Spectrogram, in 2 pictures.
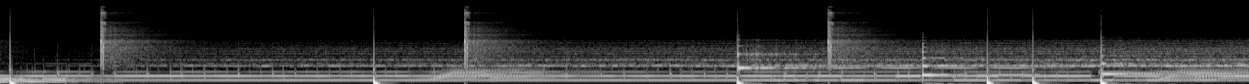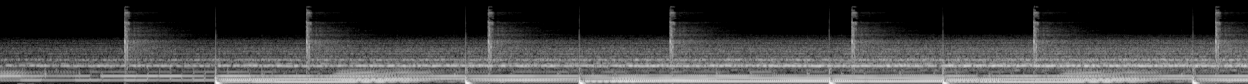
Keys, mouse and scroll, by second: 0.2 click, 0.9 click, 1.4 click, 2.4 Tab, 3.2 Tab, 4.4 scroll down 1, 4.4 middle click, 4.8-5.8 scroll up 2, 6.8 click, 7.5-9.1 middle drag, 9.1 click, 9.9 Tab, 10.6 Tab, 13.3 click, 13.7 click, 14.5 click, 15.1 click, 15.9 Tab, 16.5-16.8 middle drag, 16.8-17.2 scroll up 1, 17.2 middle drag, 17.4-18.0 scroll up 2, 17.8 shift+middle drag, 18.0 Tab, 18.3 middle click, 19.2 scroll down 2, 19.3 middle click, 19.9-20.8 scroll up 1, 20.8 s.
